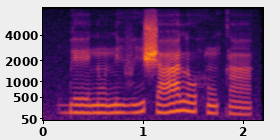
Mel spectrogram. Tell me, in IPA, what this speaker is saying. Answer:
ɡ͡beː˨nũ˨ ni˨vi˨˦ʃaː˨˦lo˧ hũ˨kã˨

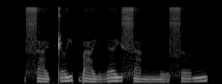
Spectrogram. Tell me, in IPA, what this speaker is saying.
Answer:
sa˨˩jʈə˧˥j ɓa˨˩jlɛ˧jsa˨˩ŋ nɨ˨˩˨sə˧˥ŋ

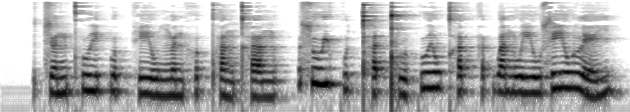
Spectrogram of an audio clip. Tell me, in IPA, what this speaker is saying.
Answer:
t͡sɵ˨˧nkʷʰiː˧t̚ wʊ˨k̚ hiː˨˩w ŋɵ˨˩nhʊ˧k̚pʰɐ˨˩ŋkʰɐ˨ŋ | suː˥jkʷɐ˨t̚pʰɐ˨t̚kʷʰɐ˨˩j kʷiː˥wkʰɐ˧k̚hɐ˧k̚ wɐ˧nwiː˨wsiː˥w le˨˥j

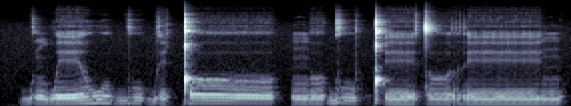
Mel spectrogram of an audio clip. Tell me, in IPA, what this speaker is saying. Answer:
bəŋweːwu bube ǃɤː | ŋɤ ɡuːǃʼeːtɤː reːŋ

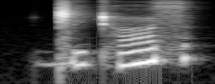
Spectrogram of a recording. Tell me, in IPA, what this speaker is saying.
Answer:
ɡ͡ǁiʈʰɒs

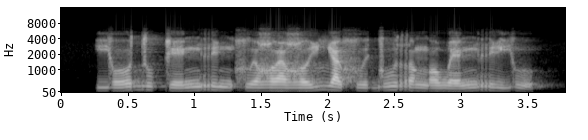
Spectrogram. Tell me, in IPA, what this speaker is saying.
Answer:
jodu keŋriŋxʷeʁʷa ʁʷiʎaxʷe ɡurɔŋɔ wɛŋriju

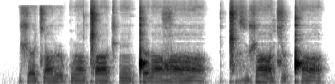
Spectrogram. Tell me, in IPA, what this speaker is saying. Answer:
ʃɜːt͡ɕãːɾɵː kʷãːǁaːt͡ʃʼẽː ǃɜɾãːʕãː | ǁə̤ zʉʃãː t͡ɕɵːǃʰã

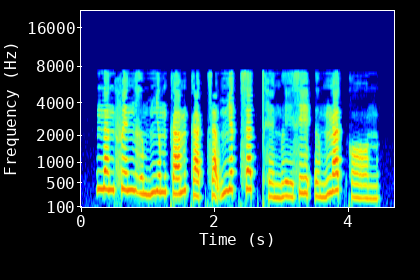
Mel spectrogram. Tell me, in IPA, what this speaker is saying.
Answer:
na˧nfɛ˧ŋɣə̤˨˩m ɲə˧mka˨˦m ka˨˩k̚sa̰˧˨w ɲa˦˥t̚sa˦˥t̚t̪ʰɛ̤˨˩ŋ le̤˨˩se˧ ʔə̤˨˩m ŋa˦˥t̚kɔ̤˨˩n

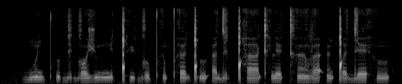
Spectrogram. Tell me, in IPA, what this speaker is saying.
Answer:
bũdpʰuɡɛ ɡɔʒymŋe ǃʰy ɡopʰə̃ pʰɐǃʼuʔadɐ ǃʰakʰlɛ kʰɐ̃vaʔœ̃ǃɐ dɛhũ

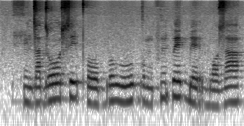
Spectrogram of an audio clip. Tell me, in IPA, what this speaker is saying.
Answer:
hĩ˨da˨doː˦ si˦pʰoː˨bʊ˦ βuː˨˦ɡo˨ŋ fĩ˦peː˦ɡ͡be˨r bɔ˨za˦

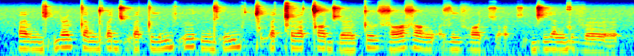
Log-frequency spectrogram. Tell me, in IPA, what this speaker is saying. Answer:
ɐlŋɡḭjə˞l tɐndṵɐ̯d͡ʒṵɐ̯ timbḭl | ndḭlmbṵ ǀṵɐ̯ǁɵɐ̯ ǀɔd͡ʒə˞ltul zɔzɔŋɔ̰zi vɔt͡ʃɔ̰ t͡ʃḭd͡ʒiɐ̯ŋɡu və˞

